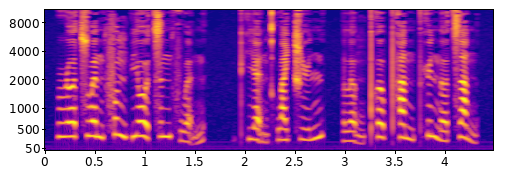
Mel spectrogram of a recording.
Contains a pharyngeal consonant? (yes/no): no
